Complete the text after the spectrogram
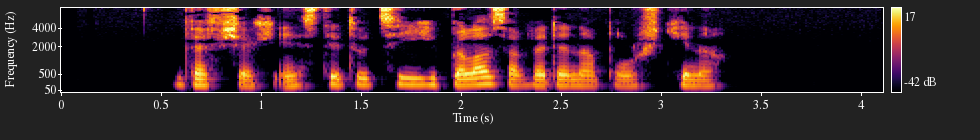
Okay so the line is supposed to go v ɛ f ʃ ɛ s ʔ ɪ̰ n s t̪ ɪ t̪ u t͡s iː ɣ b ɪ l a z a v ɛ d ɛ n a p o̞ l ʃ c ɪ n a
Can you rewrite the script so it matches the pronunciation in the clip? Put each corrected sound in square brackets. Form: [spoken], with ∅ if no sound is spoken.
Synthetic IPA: v ɛ f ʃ ɛ [x] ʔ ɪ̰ n s t̪ ɪ t̪ u t͡s iː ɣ b ɪ l a z a v ɛ d ɛ n a p o̞ l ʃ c ɪ n a

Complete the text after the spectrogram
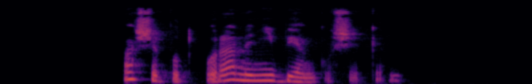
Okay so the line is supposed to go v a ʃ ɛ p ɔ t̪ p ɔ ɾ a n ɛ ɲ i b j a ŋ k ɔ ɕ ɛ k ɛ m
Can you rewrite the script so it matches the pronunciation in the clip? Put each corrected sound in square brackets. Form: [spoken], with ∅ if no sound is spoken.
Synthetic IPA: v a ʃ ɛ p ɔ t̪ p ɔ ɾ a n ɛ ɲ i b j a ŋ k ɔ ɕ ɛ k ɛ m

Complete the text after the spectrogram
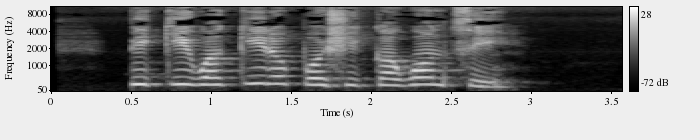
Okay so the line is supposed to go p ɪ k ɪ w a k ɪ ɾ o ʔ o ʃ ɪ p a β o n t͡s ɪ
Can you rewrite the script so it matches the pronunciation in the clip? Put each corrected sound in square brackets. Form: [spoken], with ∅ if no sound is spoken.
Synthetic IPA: p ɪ k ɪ w a k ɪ ɾ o [p] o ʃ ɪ [k] a [w] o n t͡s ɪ

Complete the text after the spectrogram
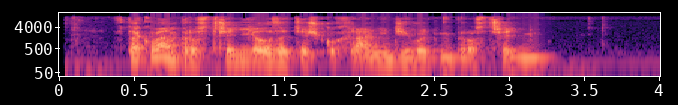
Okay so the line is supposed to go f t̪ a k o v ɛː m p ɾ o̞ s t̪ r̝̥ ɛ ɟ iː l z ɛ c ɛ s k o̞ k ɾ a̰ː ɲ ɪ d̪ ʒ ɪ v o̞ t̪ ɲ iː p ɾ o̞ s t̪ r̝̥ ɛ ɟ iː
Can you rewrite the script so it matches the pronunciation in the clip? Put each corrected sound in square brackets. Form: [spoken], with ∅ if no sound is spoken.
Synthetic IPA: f t̪ a k o v ɛː m p ɾ o̞ s t̪ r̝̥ ɛ ɟ iː l z ɛ c ɛ [ʃ] k o̞ [x] ɾ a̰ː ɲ ɪ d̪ ʒ ɪ v o̞ t̪ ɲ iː p ɾ o̞ s t̪ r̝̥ ɛ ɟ iː

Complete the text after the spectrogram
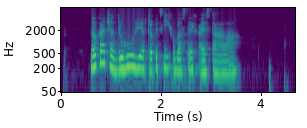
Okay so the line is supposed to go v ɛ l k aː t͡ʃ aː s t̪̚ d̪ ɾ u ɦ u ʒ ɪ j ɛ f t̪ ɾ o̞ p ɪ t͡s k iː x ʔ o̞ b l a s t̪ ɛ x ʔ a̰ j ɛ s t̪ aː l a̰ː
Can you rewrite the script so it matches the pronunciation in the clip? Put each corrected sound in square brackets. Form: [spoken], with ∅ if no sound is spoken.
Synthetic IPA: v ɛ l k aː t͡ʃ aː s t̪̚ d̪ ɾ u ɦ [uː] ʒ ɪ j ɛ f t̪ ɾ o̞ p ɪ t͡s k iː x ʔ o̞ b l a s t̪ ɛ x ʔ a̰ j ɛ s t̪ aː l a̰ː

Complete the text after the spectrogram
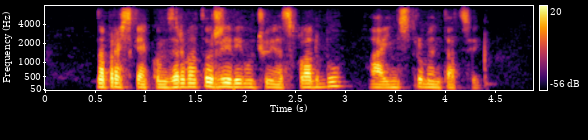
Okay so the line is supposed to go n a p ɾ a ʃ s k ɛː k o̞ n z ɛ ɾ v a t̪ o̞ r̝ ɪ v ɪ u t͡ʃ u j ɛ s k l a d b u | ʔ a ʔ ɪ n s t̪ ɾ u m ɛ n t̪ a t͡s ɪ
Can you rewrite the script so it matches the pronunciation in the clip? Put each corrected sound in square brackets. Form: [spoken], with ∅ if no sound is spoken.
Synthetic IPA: n a p ɾ a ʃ s k ɛː k o̞ n z ɛ ɾ v a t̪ o̞ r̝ ɪ v ɪ u t͡ʃ u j ɛ s k l a d b u | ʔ a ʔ ɪ n s t̪ ɾ u m ɛ n t̪ a t͡s ɪ

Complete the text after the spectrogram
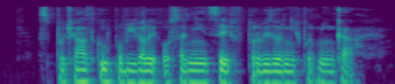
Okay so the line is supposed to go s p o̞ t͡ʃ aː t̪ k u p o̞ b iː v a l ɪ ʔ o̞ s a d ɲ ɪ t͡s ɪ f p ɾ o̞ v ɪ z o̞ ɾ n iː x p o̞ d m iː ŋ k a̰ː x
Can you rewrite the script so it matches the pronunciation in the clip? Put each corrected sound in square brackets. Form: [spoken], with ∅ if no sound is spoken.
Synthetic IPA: s p o̞ t͡ʃ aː t̪ k u p o̞ b iː v a l ɪ ʔ o̞ s a d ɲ ɪ t͡s ɪ f p ɾ o̞ v ɪ z o̞ ɾ [ɲ] iː x p o̞ d m iː ŋ k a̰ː x

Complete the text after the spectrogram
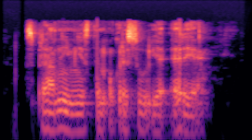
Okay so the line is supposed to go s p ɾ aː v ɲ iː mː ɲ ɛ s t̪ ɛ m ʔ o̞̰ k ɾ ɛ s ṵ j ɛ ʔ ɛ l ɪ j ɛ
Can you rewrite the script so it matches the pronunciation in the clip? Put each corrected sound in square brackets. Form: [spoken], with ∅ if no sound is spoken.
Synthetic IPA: s p ɾ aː v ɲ iː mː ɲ ɛ s t̪ ɛ m ʔ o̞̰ k ɾ ɛ s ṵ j ɛ ʔ ɛ [ɾ] ɪ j ɛ

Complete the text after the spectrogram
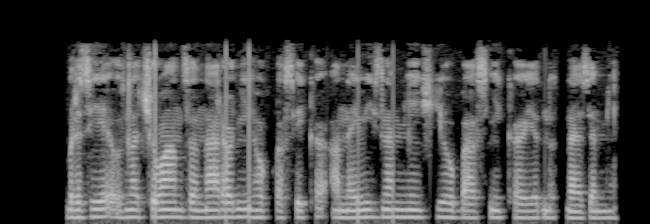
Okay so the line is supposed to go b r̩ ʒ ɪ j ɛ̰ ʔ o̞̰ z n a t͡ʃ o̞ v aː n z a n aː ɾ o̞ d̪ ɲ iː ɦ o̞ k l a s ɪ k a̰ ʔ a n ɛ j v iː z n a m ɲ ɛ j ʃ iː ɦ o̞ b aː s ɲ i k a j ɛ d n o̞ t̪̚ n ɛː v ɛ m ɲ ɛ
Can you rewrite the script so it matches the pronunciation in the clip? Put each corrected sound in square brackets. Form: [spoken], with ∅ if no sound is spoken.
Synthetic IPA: b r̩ [z] ɪ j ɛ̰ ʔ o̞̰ z n a t͡ʃ o̞ v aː n z a n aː ɾ o̞ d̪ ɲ iː ɦ o̞ k l a s ɪ k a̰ ʔ a n ɛ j v iː z n a m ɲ ɛ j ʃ iː ɦ o̞ b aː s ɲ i k a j ɛ d n o̞ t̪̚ n ɛː [z] ɛ m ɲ ɛ

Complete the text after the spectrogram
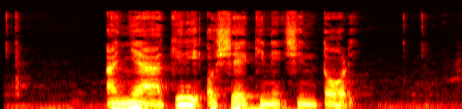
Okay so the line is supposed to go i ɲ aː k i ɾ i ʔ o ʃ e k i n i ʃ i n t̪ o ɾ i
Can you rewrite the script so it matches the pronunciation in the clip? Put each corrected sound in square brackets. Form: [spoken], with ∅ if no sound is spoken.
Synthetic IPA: [a] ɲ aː k i ɾ i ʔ o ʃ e k i n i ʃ i n t̪ o ɾ i

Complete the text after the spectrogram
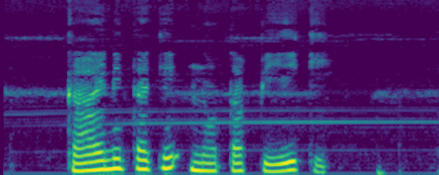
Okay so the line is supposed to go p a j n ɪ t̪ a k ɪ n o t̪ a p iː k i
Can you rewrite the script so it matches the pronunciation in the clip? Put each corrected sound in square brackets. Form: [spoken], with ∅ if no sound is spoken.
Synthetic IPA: [k] a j n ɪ t̪ a k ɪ n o t̪ a p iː k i

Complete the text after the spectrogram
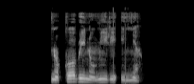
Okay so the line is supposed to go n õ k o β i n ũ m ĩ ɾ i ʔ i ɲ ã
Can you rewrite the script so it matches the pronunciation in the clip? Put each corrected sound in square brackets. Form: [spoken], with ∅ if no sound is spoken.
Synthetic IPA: n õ k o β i n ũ m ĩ ɾ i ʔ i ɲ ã

